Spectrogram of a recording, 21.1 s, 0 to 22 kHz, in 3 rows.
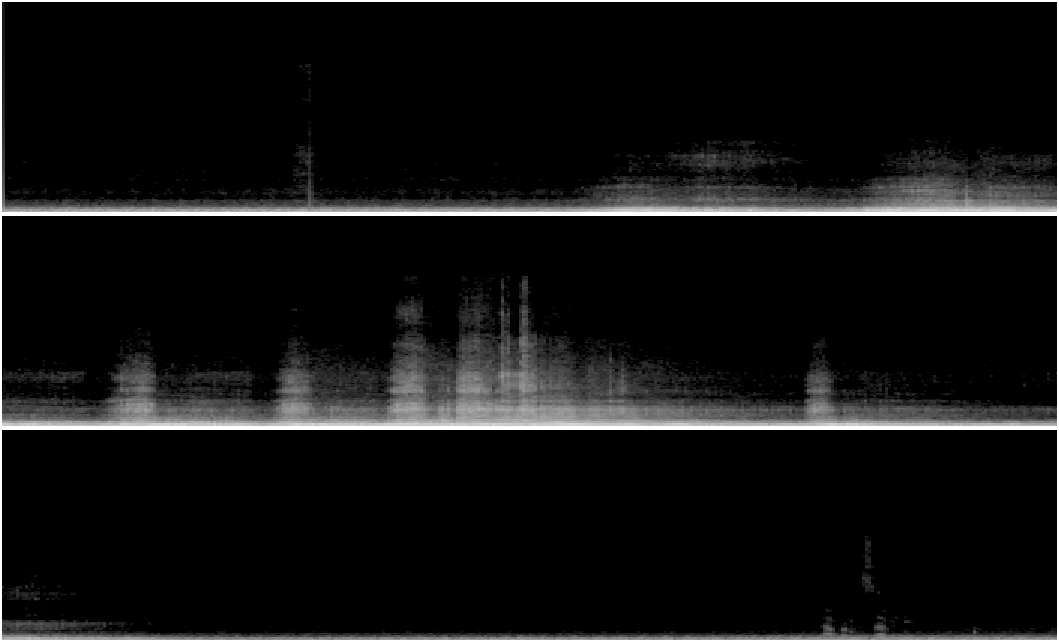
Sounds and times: Car: 0.0 - 21.1.

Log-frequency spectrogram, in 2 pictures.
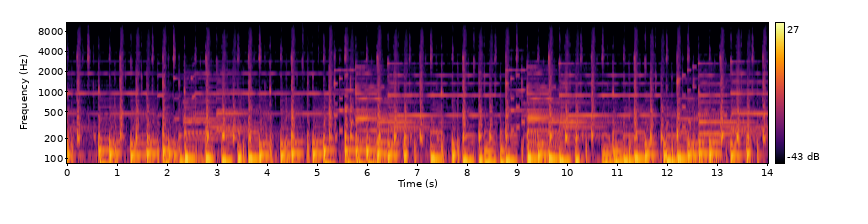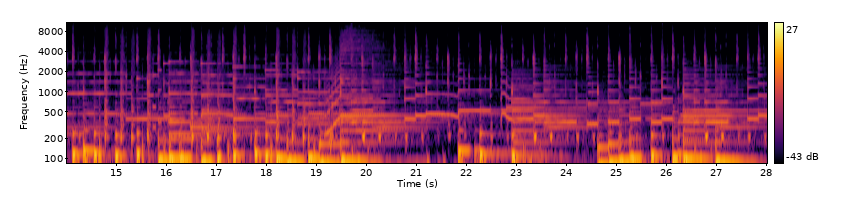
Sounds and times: Background music: 0.0 - 28.0.

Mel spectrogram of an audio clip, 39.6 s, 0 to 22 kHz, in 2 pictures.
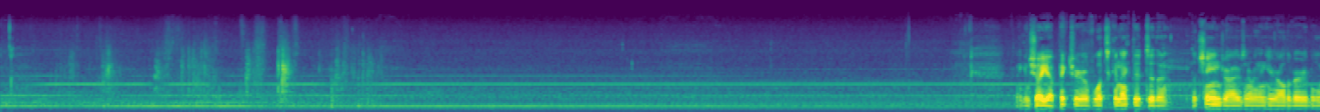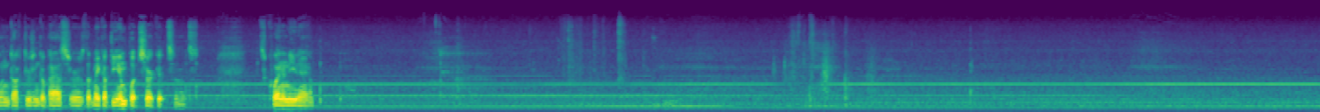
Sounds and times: Speech: 15.2 - 22.8, 23.7 - 24.6.

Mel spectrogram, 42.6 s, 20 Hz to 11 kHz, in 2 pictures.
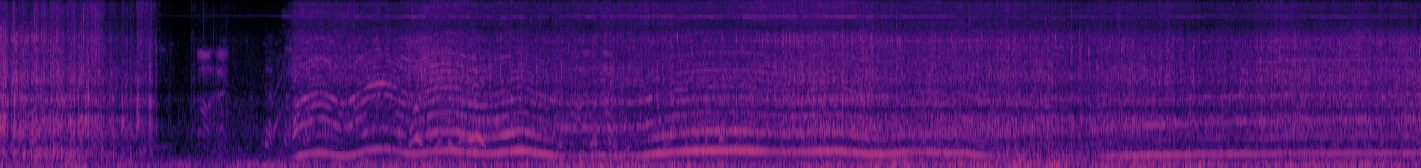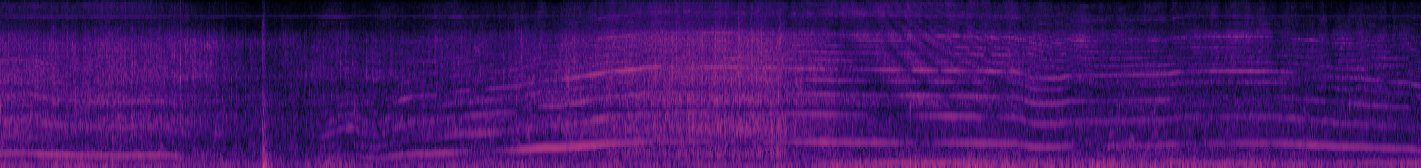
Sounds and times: Fixed-wing aircraft, airplane: 6.9 - 42.6.

